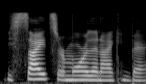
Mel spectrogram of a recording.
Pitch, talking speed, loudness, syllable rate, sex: 205 Hz, 330 wpm, -18 LUFS, 7.5 syllables/s, female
